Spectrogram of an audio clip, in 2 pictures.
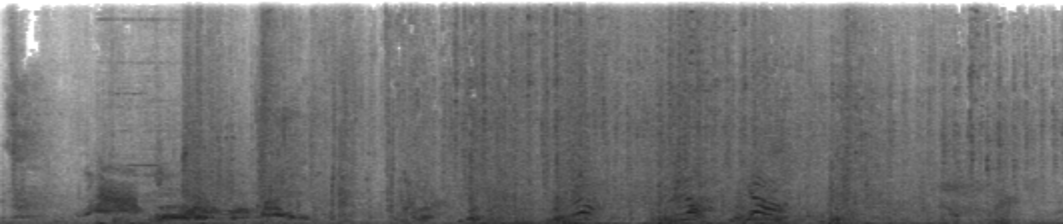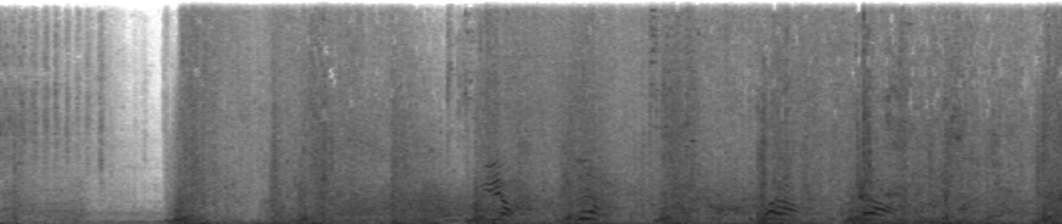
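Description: Low rumbling booms sound from heavy blasts.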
